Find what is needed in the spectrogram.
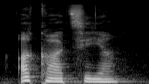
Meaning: acacia (shrub or tree)
- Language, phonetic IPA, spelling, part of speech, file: Ukrainian, [ɐˈkat͡sʲijɐ], акація, noun, Uk-акація.ogg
